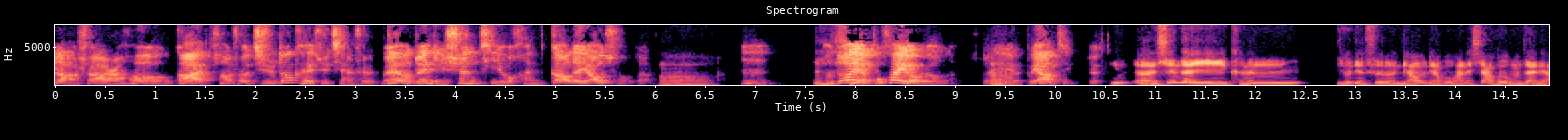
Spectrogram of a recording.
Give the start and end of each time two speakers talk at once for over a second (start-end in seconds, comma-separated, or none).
none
